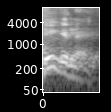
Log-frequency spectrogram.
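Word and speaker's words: Sighele: Is Sigele the right pronunciation? Sigele, almost right. Sigele.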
